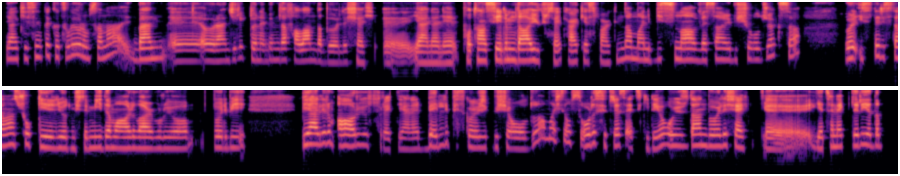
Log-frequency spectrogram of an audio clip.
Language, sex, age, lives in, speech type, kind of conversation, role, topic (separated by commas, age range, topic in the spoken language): Turkish, female, 25-29, Germany, conversation, unstructured, none, Sınavların öğrencilerin geleceğini belirlemesi sence doğru mu?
